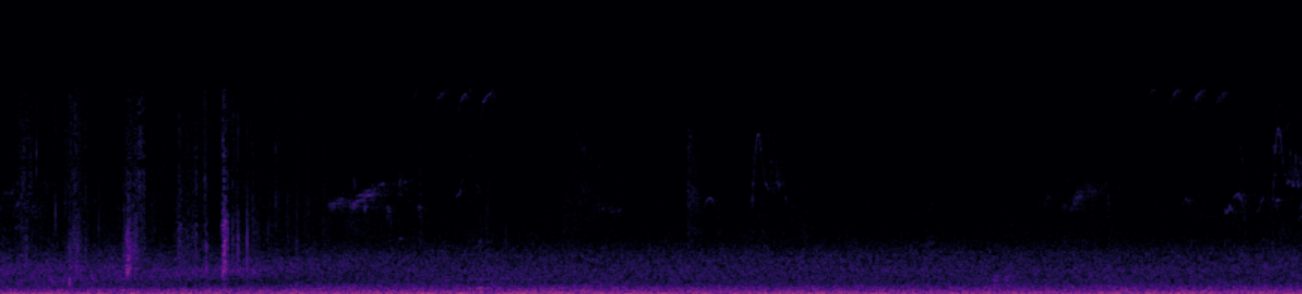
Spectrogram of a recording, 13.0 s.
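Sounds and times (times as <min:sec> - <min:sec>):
footstep: 0:00.0 - 0:03.4
songbirds chirping: 0:00.0 - 0:13.0.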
